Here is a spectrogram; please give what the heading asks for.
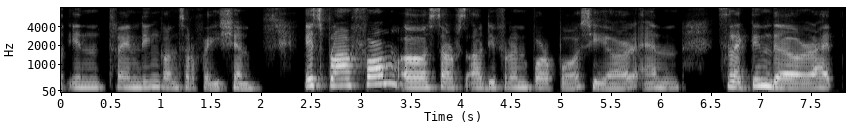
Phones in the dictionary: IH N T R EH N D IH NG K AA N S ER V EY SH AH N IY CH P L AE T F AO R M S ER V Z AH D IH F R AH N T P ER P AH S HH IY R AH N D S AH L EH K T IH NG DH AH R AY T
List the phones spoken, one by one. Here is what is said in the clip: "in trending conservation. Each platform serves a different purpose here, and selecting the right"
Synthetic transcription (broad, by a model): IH N T R EH N D IH NG K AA N S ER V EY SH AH N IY S P L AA T F AO R M S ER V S AH D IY F R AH N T P ER P AH S HH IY R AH N S AH L EH K T IH NG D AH R AY T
